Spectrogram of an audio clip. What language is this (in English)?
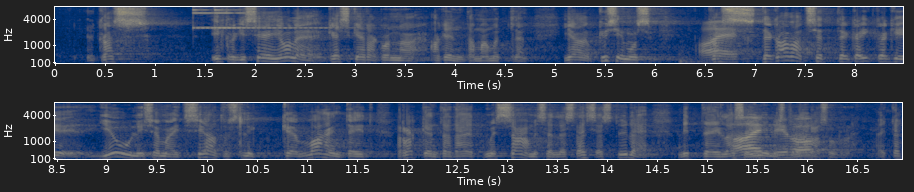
Estonian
